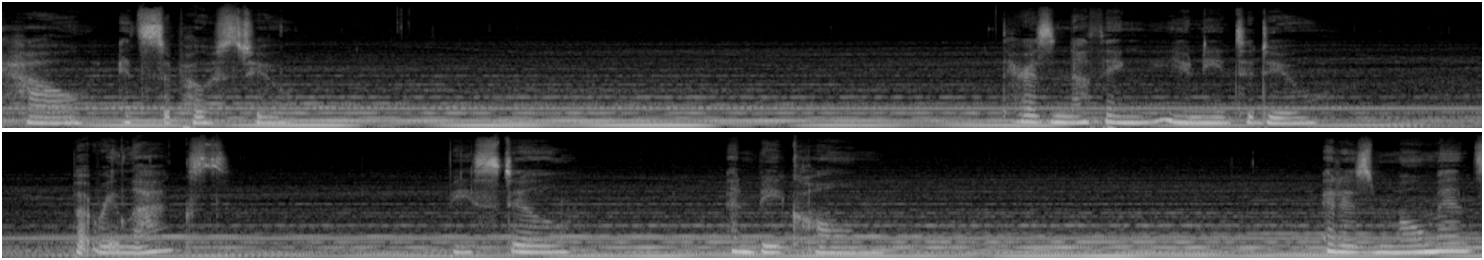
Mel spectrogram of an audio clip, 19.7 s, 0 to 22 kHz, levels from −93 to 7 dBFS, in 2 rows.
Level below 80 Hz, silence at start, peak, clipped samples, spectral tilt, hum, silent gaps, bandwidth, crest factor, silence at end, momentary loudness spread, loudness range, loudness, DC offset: -48 dBFS; 0 s; -12 dBFS; under 0.1%; -6 dB/octave; none; none; 17.5 kHz; 18 dB; 0 s; 13 LU; 5 LU; -30 LUFS; under 0.1%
